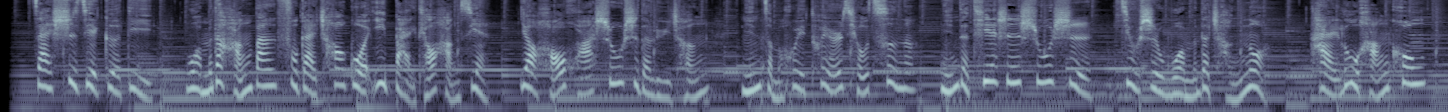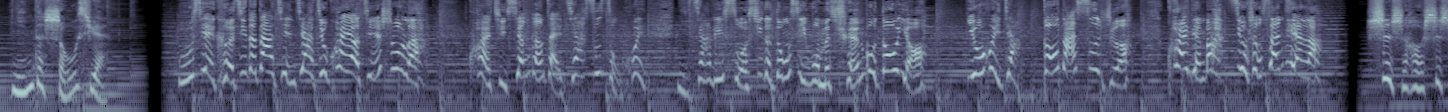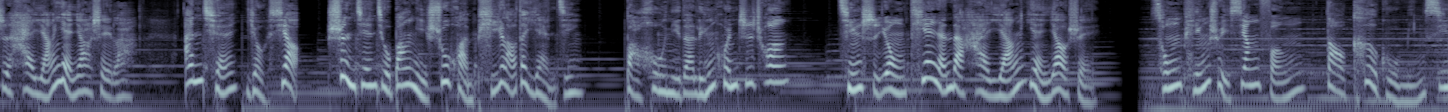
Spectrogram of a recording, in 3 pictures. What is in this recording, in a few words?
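Mandarin, TV commercial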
